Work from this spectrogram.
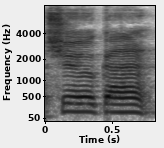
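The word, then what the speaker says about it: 習慣: 발음은 그렇죠. 슈간, 슈간.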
